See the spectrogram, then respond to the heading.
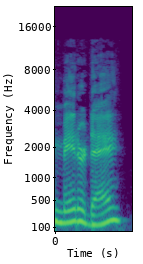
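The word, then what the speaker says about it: maître d': Are you trying to say mater day or die? Nope. No. Mater day, like alma mater.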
